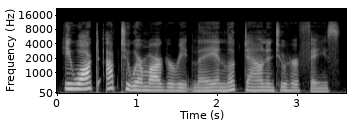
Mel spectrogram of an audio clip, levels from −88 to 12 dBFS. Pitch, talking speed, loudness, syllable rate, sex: 175 Hz, 215 wpm, -20 LUFS, 5.9 syllables/s, female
